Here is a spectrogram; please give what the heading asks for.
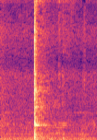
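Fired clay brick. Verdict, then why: Sound. A fired clay brick is dropped onto the ground from about shoulder height as a field test, landing with a single sharp, hard knock that dies away almost at once. The brick does not break, marking it as first-class, and bricks like it are chosen for the work.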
